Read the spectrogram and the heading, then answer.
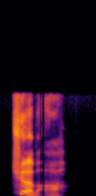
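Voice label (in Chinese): "确保", Chinese; HSK6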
